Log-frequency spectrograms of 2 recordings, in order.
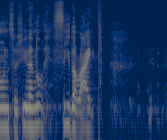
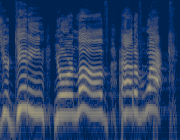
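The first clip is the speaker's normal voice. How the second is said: slow, emphatic and louder; a higher, weighty quoted rebuke; quoting Augustine; 7 semitones higher, 8 dB louder, slower than usual. Retold or imitated. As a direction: lean hard into each word of the warning. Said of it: "He says".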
